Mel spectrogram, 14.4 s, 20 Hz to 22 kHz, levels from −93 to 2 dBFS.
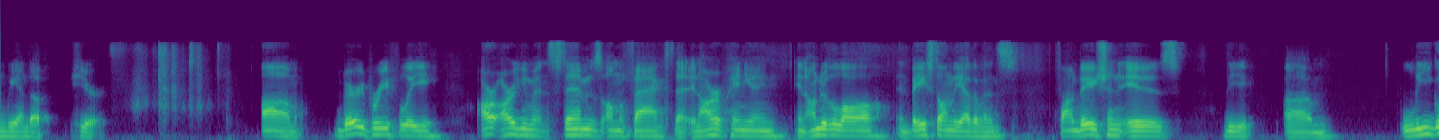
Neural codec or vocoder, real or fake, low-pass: codec, 16 kHz in and 24 kHz out, 0.9 kbps, LongCat-Audio-Codec, fine tuned four codebook decoder; fake; 7.2 kHz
